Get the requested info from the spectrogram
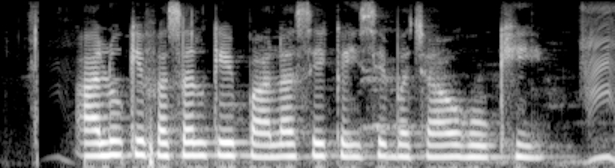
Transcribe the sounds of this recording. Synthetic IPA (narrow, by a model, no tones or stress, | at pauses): aːlukefɐsəlkepaːlasekɐisebɐt͡ʃaːoɦokʰiː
